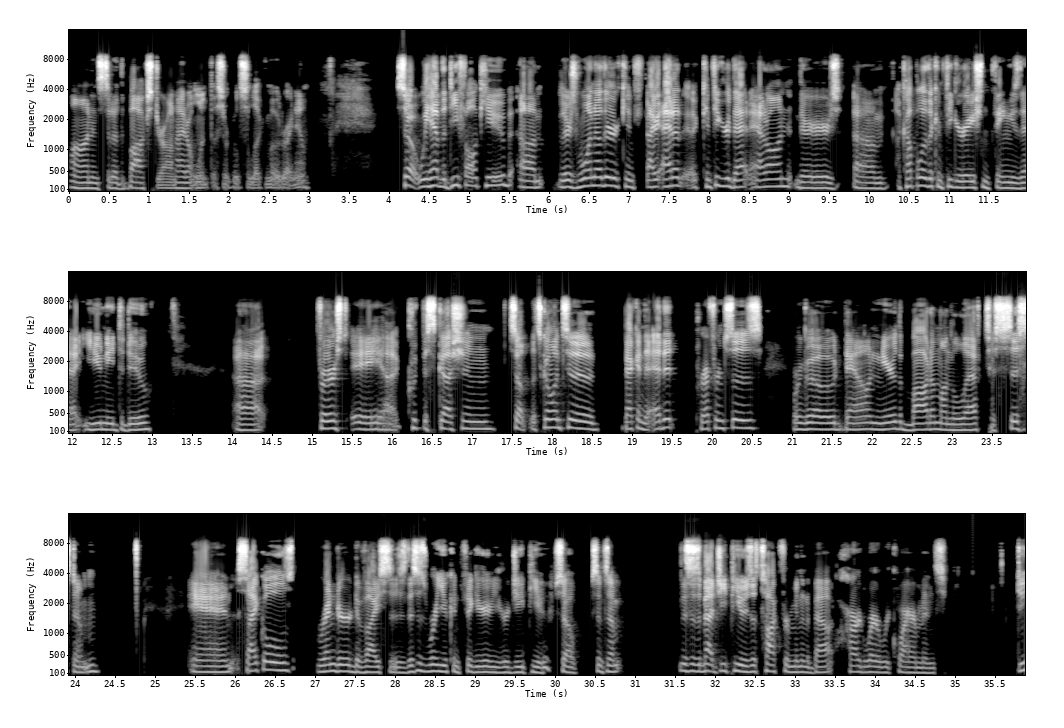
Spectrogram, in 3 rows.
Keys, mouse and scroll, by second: 14.1 click.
